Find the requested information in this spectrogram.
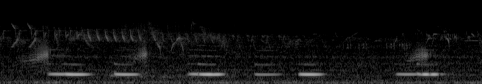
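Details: Chorus of Bombina bombina at a woodland pond, with pool frogs also present: a steady series of short, soft, musical hoots about every half second to second, and birds chirping high overhead.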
